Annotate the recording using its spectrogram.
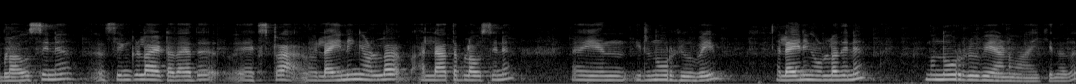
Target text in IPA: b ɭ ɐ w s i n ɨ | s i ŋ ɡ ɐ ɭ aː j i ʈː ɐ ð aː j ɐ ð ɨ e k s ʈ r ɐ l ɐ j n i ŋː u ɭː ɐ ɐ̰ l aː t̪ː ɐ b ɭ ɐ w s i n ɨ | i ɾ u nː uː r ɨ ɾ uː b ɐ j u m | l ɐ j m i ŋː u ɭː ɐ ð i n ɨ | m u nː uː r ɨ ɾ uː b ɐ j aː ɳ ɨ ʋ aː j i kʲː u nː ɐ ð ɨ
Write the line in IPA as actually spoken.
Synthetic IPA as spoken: b ɭ ɐ w s i n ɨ | s i ŋ ɡ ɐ ɭ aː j i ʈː ɐ ð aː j ɐ ð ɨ e k s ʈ r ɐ l ɐ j n i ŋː u ɭː ɐ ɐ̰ lː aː t̪ː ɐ b ɭ ɐ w s i n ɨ | i ɾ u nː uː r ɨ ɾ uː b ɐ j u m | l ɐ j n i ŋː u ɭː ɐ ð i n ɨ | m u nː uː r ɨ ɾ uː b ɐ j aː ɳ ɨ ʋ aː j i kʲː u nː ɐ ð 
